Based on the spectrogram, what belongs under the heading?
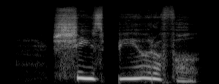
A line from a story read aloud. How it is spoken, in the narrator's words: Hazel whispered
